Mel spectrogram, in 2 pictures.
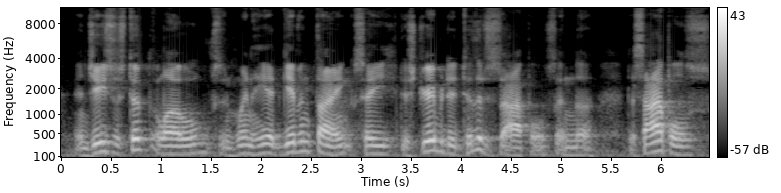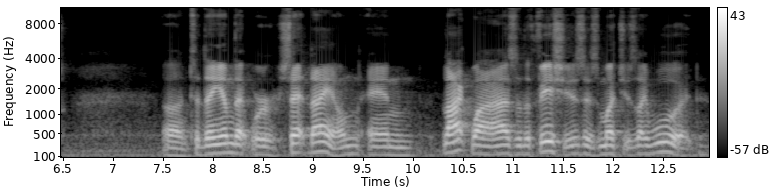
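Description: A man at a moderate pace with ordinary pitch variation and big swings in loudness. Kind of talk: scripture reading. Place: church. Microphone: lapel.

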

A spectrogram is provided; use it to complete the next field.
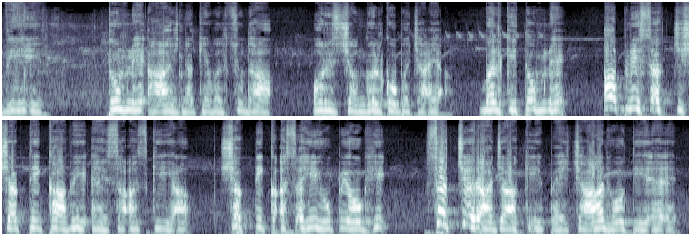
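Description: A female-sounding put-on character voice, fairly high in pitch, at a fairly slow pace. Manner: wise, approving.

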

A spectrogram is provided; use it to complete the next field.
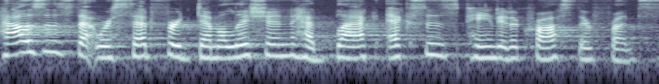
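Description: Her voice is high for a woman, and her intonation stays fairly even. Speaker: sermon preacher. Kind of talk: sermon. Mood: reflective, mournful. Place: church.

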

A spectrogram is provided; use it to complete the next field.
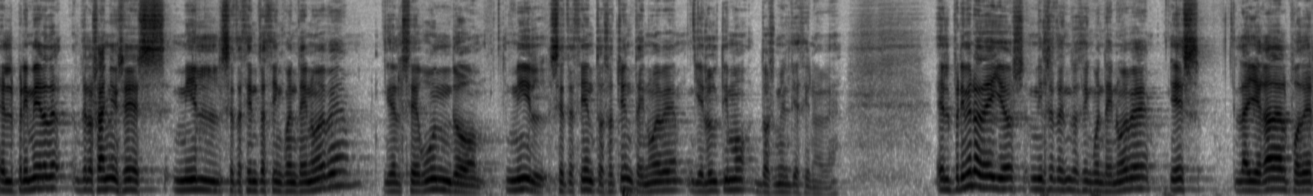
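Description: A man with a Catalan accent, fairly high pitch, ordinary pitch variation and a very slow pace. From Catalonia. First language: Catalan (speaking Spanish). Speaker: housing and energy rights activist; speaker. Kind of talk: panel talk. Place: hall. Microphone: podium.

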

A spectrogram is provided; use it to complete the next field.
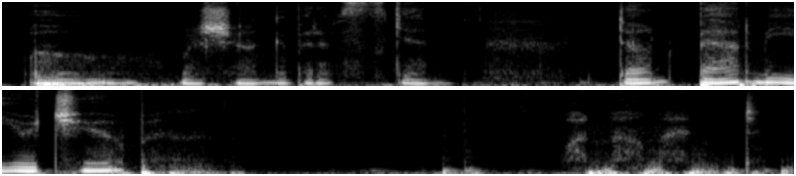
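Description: A soft-spoken man whispers, somewhat breathy, at a very slow pace with long, frequent pauses, the sound dry with no echo against a quiet background. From UK. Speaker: ASMR creator. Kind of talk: casual talk to camera, ASMR show and tell. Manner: soft-spoken, whispering. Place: home room. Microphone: handheld.

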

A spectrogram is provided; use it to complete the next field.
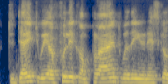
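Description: A man talks in a plain, everyday voice. He keeps a moderate pace and fairly even intonation. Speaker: anti-doping agency executive. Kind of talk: formal briefing. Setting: video call. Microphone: video call.

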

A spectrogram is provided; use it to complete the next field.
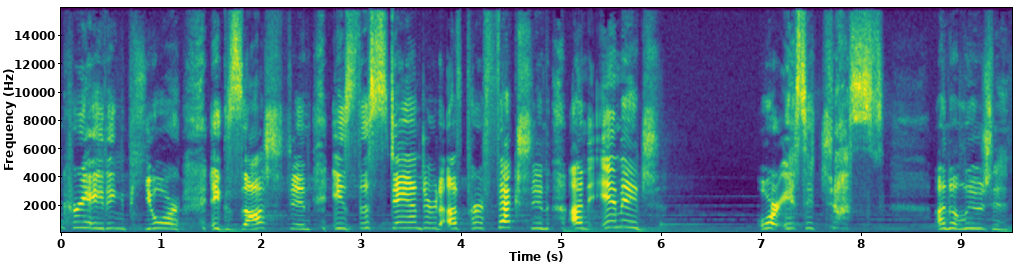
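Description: A woman speaks very slowly in an extremely high, raised, projected voice with ordinary pitch variation. Long, frequent pauses break up her speech, and faint music plays in the background. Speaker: spoken word poet. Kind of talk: spoken word poetry performance. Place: stage.

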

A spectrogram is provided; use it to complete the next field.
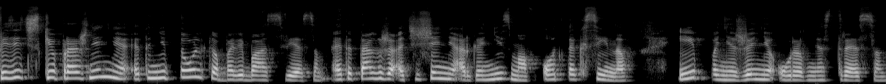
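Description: Against a quiet background, a woman with a fairly high pitch and a dark, mellow tone speaks with lively intonation and big swings in loudness. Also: moderate pace. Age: 40s. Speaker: lifestyle vlogger. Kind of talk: advice vlog monologue. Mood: warm, encouraging. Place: home room.

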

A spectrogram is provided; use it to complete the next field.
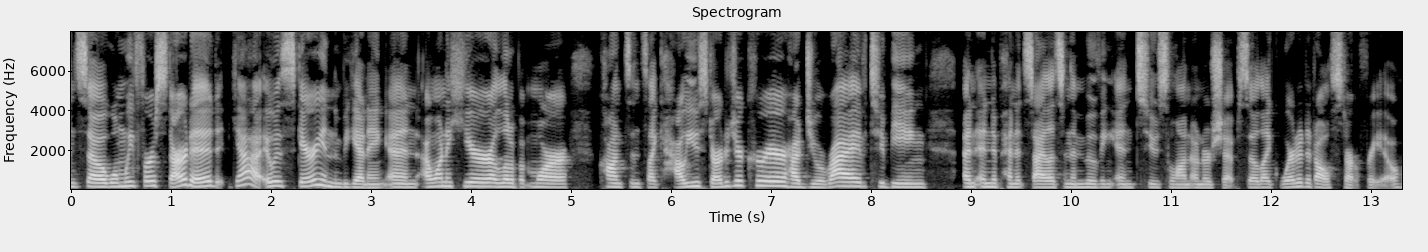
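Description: A woman speaks with an American accent at a fairly quick pace. Her pitch varies in an ordinary way, and the background is quiet. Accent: Californian, noticed by Southerners. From California. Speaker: salon owner and business coach. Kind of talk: casual chat. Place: home room. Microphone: studio mic.

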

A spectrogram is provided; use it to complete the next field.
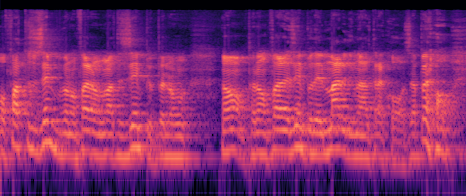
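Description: The speaker is a man. His voice carries audible room echo. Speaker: engineer and educational youtuber; private tutor. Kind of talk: casual commentary reading listener mail. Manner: halting, repetitive. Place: office. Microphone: webcam.

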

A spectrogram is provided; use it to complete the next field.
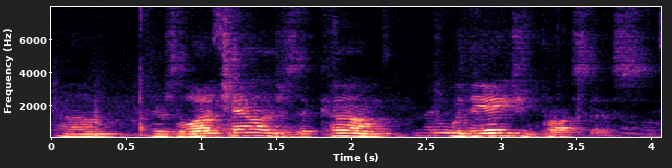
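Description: A man speaks at a moderate pace in a monotone, flat delivery. Audible room echo and light background noise are present. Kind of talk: church announcements and exhortation. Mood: earnest, concerned. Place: church.

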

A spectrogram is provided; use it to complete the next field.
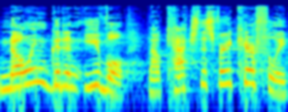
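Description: A man's voice at an extremely high pitch with a fairly bright tone

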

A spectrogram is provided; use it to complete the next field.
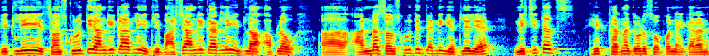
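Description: Recorded very cleanly against a silent background, a man with a plain, everyday voice speaks at a fairly high pitch with ordinary pitch variation. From Aurangabad, Maharashtra, India. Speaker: TV news reporter. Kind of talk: field report and interview.

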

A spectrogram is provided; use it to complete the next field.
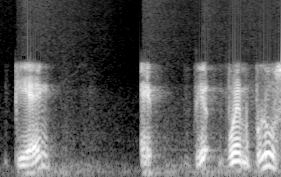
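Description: A man speaks at a moderate pace. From Dominican Republic. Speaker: engineer, caller; caller. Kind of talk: call-in political opinion. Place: studio.

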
